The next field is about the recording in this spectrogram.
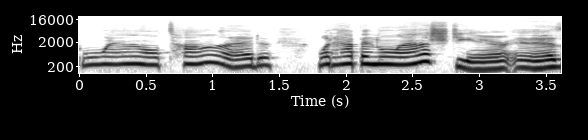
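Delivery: soft, high, mean, snide put-on voice. Describing to friends the voice Margot puts on, Margot's mean put-on voice. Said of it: "the like voice she puts on".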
